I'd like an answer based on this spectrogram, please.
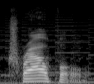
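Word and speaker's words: Troupple King: Half trout and half apple, pronounced like mouthful. Oh, trowful. It's a trowful, okay.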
